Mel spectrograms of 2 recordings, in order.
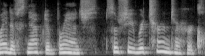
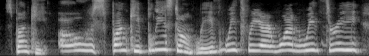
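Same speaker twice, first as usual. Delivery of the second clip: high, slow plaintive plea; acted near-crying lament; tearful pleading; 9 semitones higher, slower than usual. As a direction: plead after a friend, drawn out and high. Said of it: "Molly stopped and started to cry".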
